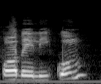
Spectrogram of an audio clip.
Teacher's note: raise the back of the tongue for قبلكم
